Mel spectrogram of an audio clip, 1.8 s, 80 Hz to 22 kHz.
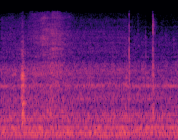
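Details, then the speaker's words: Circulator pump, recorded with the microphone held close to the motor while its speed is switched between settings: quiet steady low hum with a faint even whir, no rattle or grinding; normal circulator running. "Alright, unfortunately I did not get a chance to see it start up for the first time because it was already running when I got here, but this is the 1974 A.O. Smith copper boiler with the Bell & Gossett circulator pump. This is a very reliable old boiler."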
